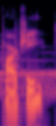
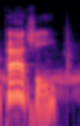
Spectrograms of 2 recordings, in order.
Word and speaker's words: Pachirisu: Not Parchy. Not Parchy, we're Patchy.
